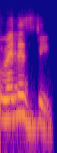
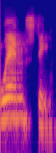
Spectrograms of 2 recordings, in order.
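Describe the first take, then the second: First: The middle syllable with the second E is pronounced. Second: The middle syllable with the second E is dropped. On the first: The speaker calls it wrong. "I didn't really I didn't say Wednesday" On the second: The speaker calls it right. "I just said Wednesday"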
